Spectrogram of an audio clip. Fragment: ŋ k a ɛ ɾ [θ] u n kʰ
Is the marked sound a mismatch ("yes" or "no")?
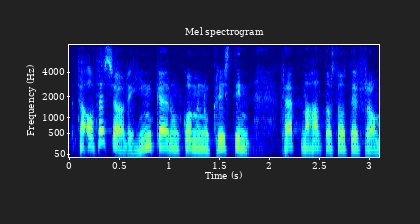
yes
